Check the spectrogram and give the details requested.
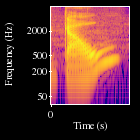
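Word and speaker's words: gaol: I was like, the gowl? Oh, old spelling for jail.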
